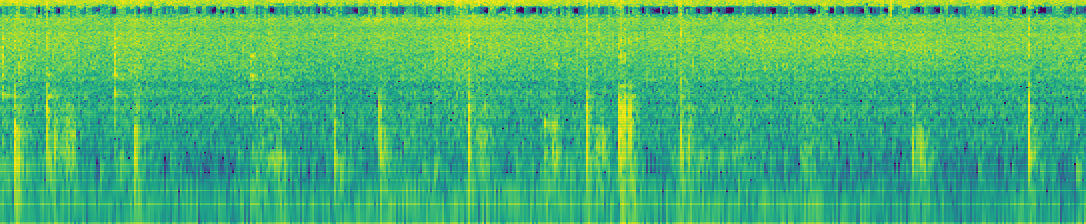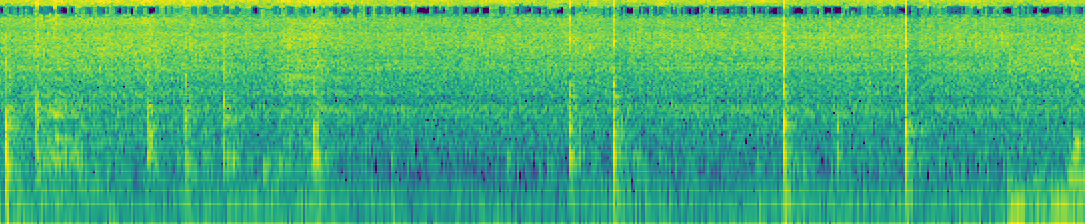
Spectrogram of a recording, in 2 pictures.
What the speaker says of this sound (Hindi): ये अब इसमें मटर डाल दें, अच्छी तरह मिक्स कर लें मसाले में इसको।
